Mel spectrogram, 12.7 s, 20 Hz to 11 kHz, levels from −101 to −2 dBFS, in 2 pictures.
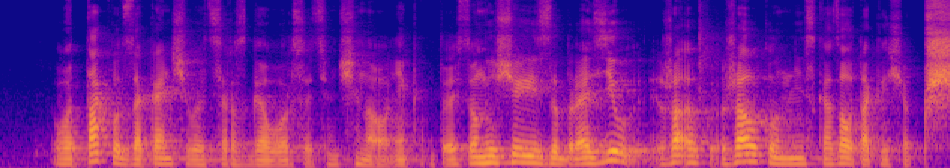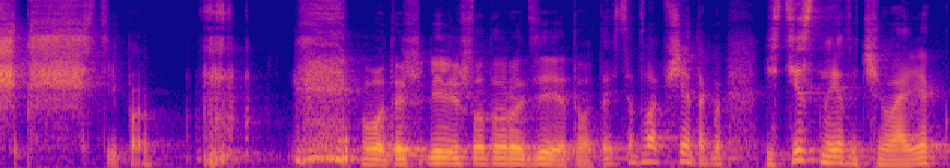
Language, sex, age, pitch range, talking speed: Russian, male, 20-39, 95-115 Hz, 170 wpm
